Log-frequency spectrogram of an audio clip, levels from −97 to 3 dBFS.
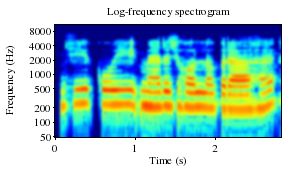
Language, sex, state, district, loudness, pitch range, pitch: Hindi, female, Jharkhand, Sahebganj, -17 LUFS, 205-240 Hz, 220 Hz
